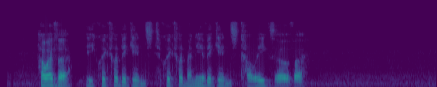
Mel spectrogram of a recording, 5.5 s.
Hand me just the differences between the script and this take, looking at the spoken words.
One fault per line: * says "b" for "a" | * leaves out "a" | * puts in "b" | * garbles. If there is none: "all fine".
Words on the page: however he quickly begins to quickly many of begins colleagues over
all fine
